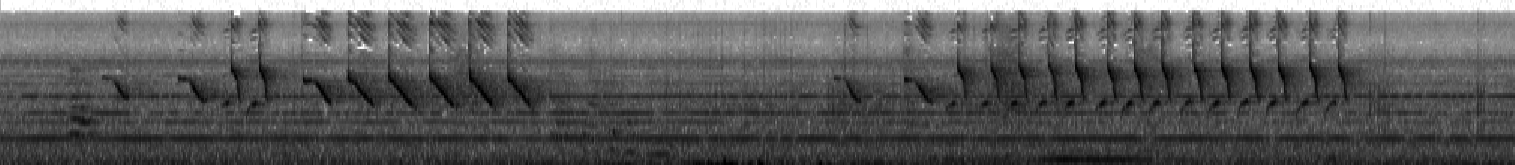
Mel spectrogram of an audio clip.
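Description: A songbird singing two phrases of quick, downward-sliding whistled notes that speed up as each phrase goes on, the first starting about a second in and the second about halfway through. A faint steady hum runs underneath.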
